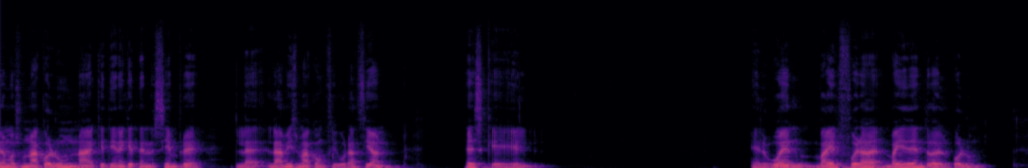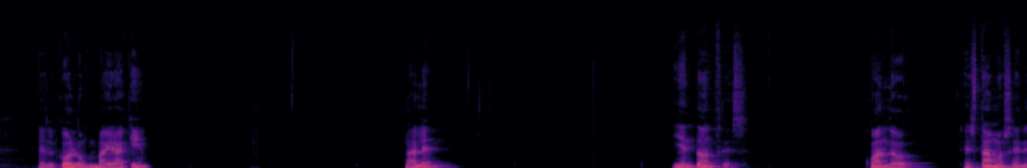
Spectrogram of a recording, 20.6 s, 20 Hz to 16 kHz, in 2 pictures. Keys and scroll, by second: 11.1 super+x, 12.7 super+v.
